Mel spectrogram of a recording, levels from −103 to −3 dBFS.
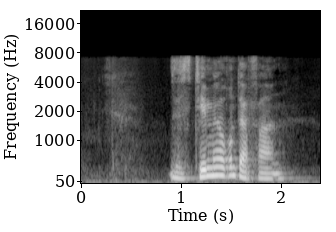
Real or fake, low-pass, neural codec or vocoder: fake; 7.2 kHz; codec, 16 kHz, 4 kbps, FunCodec, trained on LibriTTS, 50 frames a second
